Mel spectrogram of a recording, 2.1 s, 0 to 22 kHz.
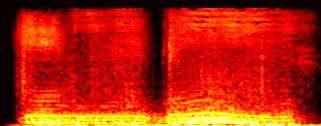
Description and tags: Alien Scientist 14
A strange and insect-like alien voice sound to be used in futuristic and sci-fi games. Useful for a robotic alien scientist, who are making you run all kinds of errands across the galaxy - only to build some strange kind of digestion device, or maybe a translator.
futuristic, games, videogames, gaming, Alien, Scientist, gamedev, sfx, indiegamedev, Vocal, Voice, Voices, gamedeveloping, Speak, Talk, videogame, game, indiedev, arcade, Sci-fi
